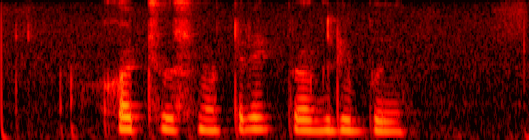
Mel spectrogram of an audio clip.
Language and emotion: Russian, neutral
